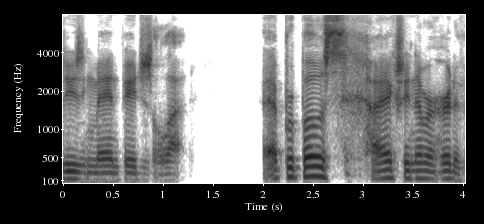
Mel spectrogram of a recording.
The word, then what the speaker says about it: apropos: And apropos, I keep saying it wrong. It's actually a French word called a propos. Or a a propos. Sorry, I I do not speak French.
